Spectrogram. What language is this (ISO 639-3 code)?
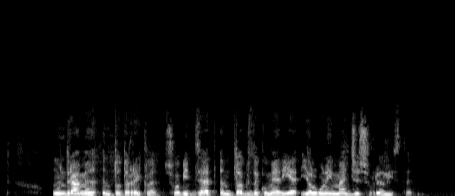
cat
